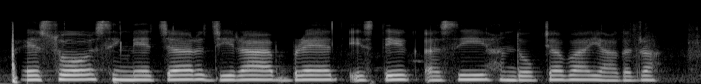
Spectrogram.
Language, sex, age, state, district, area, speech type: Manipuri, female, 18-30, Manipur, Tengnoupal, urban, read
